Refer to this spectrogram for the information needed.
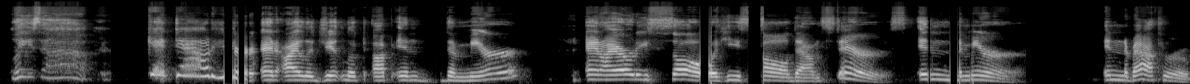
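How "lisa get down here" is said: very high, stretched-out, drawn-out scream. Retelling someone calling her from the kitchen: imitating someone screaming. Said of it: "he screams at the top of his lungs".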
